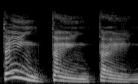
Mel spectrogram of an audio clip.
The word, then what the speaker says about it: 땡: Wait, it's saying thing, not dang. What? I guess the D. Oh, You supposed to say the D is silent. The D is invisible.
